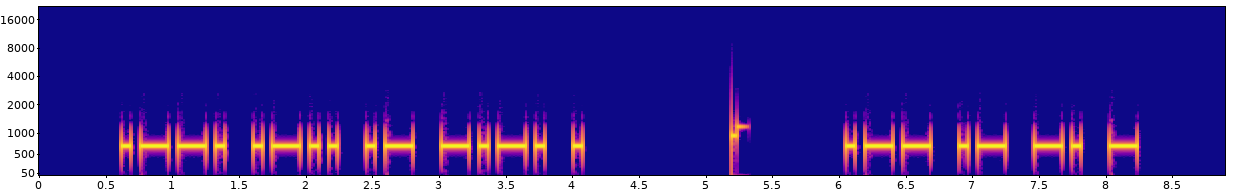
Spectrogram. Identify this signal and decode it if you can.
Morse code, heard as a keyed tone, about 17 wpm, 700 Hz. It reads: PLACE WANT
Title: Sentences from Top 200 Words - New Word Drill - 17wpm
